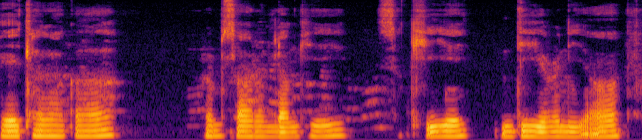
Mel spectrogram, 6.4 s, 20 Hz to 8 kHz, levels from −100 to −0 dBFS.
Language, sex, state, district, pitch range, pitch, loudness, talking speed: Mizo, male, Mizoram, Aizawl, 105-120 Hz, 115 Hz, -19 LUFS, 110 wpm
